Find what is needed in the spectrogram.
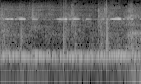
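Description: Electronic tracking device running with a steady low hum, faint high beeps pulsing at uneven intervals and a few soft clicks, as a tense film sound effect.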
